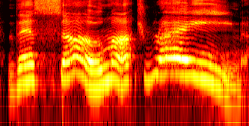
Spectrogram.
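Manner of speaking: high, slow, loud little piglet voice; Peppa voice. A narrator's reading. Peppa to her parents, high little-girl voice. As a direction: stretch it out like an excited little girl. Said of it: "Peppa said".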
